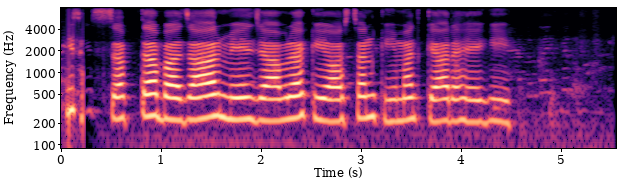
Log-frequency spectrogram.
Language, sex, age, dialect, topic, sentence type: Hindi, female, 25-30, Marwari Dhudhari, agriculture, question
